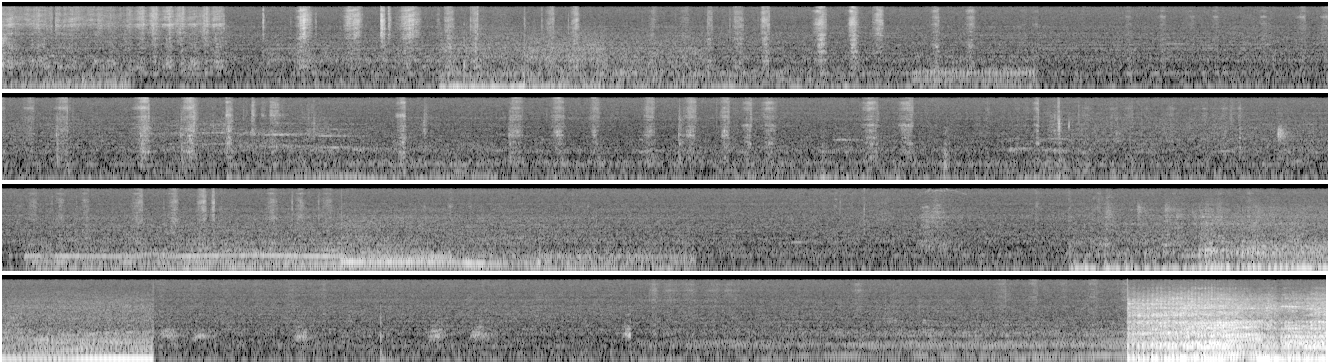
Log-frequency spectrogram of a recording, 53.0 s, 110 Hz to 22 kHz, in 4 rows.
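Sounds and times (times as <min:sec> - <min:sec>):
pencil scratching on paper: 0:00.0 - 0:02.3, 0:06.5 - 0:09.9, 0:14.6 - 0:15.6, 0:18.3 - 0:21.0, 0:21.8 - 0:22.4, 0:26.8 - 0:30.0.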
